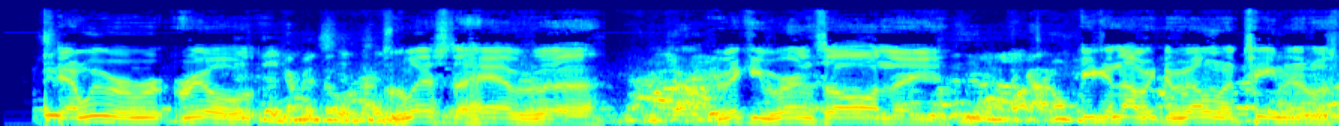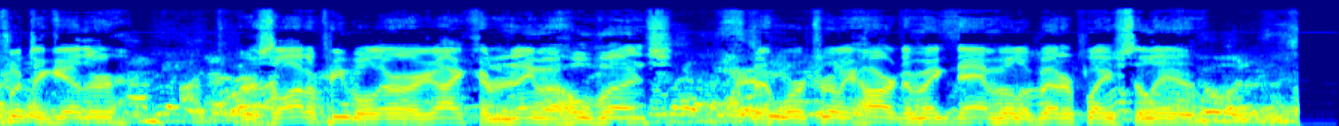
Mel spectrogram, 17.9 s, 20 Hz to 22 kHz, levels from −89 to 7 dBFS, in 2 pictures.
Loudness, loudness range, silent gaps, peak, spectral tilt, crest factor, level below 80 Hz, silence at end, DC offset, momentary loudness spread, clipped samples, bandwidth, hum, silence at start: -24 LUFS; 1 LU; none; -14 dBFS; -5.5 dB/octave; 10 dB; -58 dBFS; 0.25 s; under 0.1%; 4 LU; under 0.1%; 15.5 kHz; none; 0.2 s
